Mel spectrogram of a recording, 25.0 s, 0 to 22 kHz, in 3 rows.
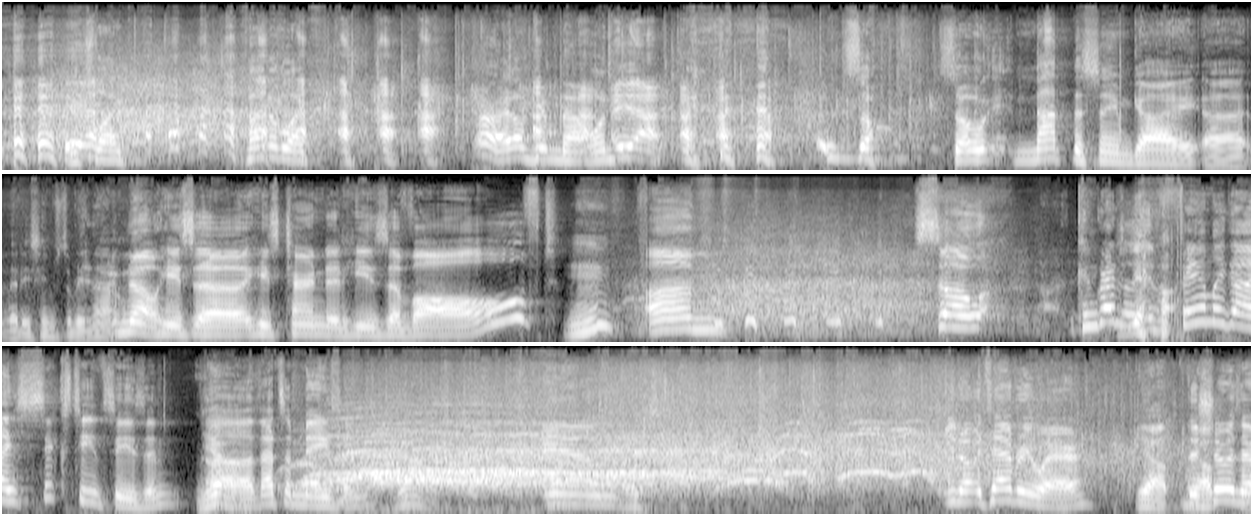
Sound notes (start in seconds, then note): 12.6 laughter; 18.6 cheers and applause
